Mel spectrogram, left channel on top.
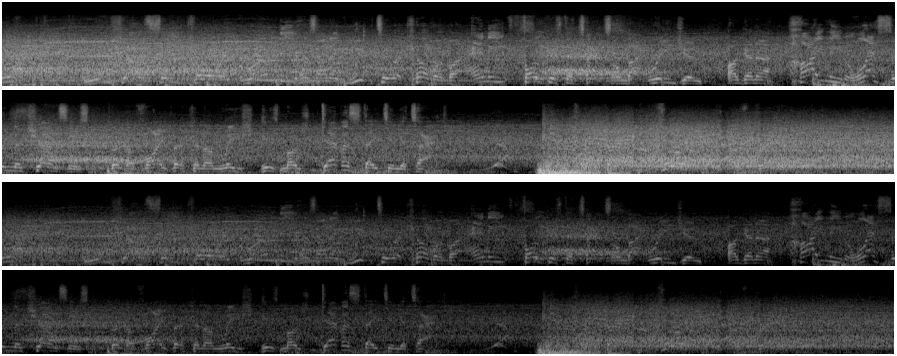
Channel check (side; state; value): right; quieter; 13.2 dB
